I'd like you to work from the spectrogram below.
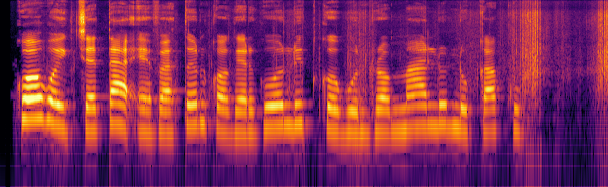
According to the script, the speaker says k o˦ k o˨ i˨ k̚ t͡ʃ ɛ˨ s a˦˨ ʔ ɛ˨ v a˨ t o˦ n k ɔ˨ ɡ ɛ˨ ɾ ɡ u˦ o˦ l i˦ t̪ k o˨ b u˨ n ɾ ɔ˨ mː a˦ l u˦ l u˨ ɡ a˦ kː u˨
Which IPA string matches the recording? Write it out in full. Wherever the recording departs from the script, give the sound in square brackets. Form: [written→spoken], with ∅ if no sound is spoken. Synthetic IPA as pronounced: k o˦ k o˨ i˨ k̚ t͡ʃ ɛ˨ [s→t] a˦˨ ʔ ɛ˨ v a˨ t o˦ n k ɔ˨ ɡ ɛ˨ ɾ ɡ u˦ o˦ l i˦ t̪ k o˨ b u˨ n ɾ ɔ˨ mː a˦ l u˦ l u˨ [ɡ→k] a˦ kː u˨

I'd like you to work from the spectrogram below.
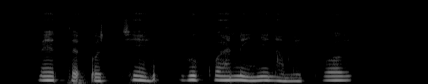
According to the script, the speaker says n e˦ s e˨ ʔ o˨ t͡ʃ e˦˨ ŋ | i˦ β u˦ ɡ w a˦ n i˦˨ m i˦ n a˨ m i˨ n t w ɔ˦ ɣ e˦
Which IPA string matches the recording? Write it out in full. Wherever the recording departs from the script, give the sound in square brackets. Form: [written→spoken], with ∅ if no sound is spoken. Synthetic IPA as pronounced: [n→m] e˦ [s→t] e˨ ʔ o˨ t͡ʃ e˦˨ ŋ | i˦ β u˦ [ɡ→k] w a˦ n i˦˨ [m→ɲ] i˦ n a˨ m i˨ [n→∅] t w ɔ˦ ɣ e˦

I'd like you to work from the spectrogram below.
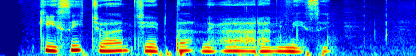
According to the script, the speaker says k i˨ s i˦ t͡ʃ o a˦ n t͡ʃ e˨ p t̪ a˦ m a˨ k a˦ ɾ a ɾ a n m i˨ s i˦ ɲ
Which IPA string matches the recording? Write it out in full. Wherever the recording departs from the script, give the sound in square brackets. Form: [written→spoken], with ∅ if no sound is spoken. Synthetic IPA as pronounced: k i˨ s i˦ t͡ʃ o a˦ n t͡ʃ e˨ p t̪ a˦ [m→n] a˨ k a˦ ɾ a ɾ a n m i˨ s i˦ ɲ

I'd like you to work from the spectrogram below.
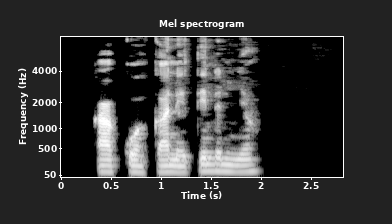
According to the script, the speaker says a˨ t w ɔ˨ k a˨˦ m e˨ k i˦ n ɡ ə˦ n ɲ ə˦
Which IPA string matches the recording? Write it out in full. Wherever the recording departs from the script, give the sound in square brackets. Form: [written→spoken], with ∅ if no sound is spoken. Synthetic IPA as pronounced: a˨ [t→k] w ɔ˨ k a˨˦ [m→n] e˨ [k→t] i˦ n [ɡ→d] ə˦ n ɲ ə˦

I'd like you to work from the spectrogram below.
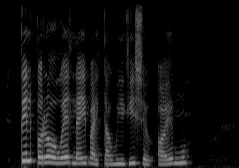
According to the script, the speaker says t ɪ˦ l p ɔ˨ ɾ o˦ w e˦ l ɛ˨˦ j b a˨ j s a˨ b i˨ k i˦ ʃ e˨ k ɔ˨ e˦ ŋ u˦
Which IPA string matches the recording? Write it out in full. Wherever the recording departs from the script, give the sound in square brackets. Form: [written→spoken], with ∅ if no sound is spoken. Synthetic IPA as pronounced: t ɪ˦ l p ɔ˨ ɾ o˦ w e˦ l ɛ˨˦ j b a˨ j [s→t] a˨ [b→w] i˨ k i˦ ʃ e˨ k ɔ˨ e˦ ŋ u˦

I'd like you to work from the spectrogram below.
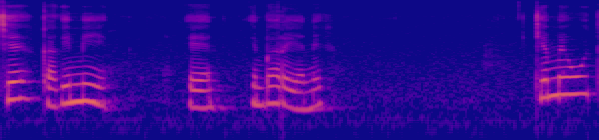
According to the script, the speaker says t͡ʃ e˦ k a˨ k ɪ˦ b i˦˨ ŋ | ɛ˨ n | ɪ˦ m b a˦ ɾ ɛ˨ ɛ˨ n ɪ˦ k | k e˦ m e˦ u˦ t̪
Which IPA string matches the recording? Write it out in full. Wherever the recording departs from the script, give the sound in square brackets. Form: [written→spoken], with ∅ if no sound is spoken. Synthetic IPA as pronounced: t͡ʃ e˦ k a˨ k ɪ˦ [b→m] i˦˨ [ŋ→n] | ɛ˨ n | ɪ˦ m b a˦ ɾ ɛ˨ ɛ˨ n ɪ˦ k | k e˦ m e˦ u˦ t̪

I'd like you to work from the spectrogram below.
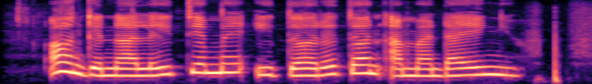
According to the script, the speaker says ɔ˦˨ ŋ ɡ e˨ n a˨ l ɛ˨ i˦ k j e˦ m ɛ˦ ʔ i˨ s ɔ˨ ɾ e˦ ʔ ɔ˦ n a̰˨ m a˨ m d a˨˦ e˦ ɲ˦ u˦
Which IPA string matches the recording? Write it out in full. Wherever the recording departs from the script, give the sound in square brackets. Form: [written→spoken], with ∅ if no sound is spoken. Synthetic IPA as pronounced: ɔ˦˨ ŋ ɡ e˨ n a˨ l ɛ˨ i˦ [k→t] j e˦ m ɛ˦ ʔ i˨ [s→t] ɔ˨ ɾ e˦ [ʔ→t] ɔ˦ n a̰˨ m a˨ [m→n] d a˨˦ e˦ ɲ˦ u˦

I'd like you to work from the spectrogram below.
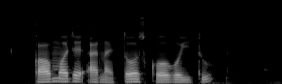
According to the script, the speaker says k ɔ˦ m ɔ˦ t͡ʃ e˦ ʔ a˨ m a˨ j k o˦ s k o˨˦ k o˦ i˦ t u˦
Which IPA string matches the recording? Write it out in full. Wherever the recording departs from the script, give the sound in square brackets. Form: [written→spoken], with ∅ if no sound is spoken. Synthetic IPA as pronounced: k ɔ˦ m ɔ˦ t͡ʃ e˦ ʔ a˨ [m→n] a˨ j [k→t] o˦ s k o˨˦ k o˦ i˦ t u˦

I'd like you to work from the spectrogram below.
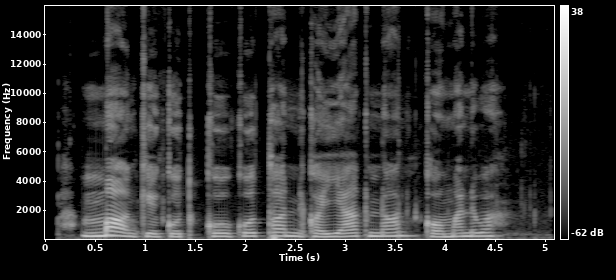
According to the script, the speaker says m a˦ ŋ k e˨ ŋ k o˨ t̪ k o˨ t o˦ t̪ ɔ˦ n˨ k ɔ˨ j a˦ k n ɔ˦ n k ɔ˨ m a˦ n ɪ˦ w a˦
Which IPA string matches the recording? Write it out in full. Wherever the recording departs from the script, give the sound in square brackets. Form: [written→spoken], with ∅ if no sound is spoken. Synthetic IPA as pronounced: m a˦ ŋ k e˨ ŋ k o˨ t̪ k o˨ [t→k] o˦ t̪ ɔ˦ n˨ k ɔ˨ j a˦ k n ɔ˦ n k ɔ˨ m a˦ n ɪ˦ w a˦

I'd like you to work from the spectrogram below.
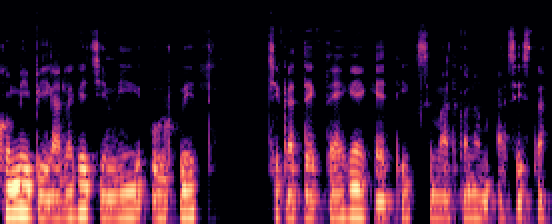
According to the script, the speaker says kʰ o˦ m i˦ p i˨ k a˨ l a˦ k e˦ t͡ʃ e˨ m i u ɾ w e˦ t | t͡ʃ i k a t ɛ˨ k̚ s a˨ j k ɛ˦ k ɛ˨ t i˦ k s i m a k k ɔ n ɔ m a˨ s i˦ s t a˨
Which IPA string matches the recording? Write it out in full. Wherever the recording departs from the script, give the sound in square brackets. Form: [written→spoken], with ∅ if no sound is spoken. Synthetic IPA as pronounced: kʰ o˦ m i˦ p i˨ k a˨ l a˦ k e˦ t͡ʃ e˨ m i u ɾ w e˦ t | t͡ʃ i k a t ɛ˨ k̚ [s→t] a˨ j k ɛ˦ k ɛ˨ t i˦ k s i m a [k→t] k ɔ n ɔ m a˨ s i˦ s t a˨

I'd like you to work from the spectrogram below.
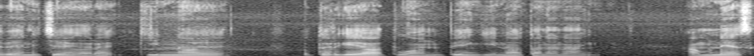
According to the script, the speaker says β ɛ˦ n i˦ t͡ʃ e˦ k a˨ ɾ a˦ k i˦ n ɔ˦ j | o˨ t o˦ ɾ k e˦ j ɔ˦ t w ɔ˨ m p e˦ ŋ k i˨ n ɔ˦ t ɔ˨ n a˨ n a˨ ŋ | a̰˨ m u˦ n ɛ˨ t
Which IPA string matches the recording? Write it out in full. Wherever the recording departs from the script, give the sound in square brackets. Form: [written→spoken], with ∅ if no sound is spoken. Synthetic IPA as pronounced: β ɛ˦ n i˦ t͡ʃ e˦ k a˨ ɾ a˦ k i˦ n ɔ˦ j | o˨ t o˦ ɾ k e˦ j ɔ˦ t w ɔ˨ [m→n] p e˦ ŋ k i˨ n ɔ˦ t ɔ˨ n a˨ n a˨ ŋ | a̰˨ m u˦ n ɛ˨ [t→s]

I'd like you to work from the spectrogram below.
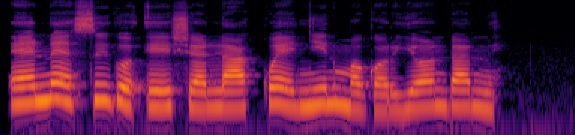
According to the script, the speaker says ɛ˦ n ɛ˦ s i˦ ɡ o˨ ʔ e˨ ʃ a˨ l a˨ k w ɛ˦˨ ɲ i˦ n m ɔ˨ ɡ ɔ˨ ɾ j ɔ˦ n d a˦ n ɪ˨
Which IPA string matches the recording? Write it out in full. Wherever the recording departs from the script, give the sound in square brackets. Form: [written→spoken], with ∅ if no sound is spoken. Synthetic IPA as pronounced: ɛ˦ n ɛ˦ s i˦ ɡ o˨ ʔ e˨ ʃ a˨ l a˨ k w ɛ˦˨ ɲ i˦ n m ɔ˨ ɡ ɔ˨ ɾ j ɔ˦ n d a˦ n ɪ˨

